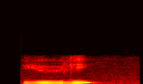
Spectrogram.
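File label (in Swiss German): "juli", Alsatian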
